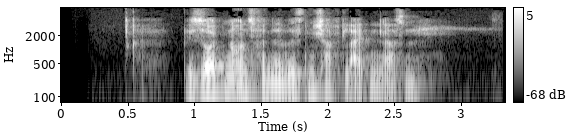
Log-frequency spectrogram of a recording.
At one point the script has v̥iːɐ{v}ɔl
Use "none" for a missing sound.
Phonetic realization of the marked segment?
z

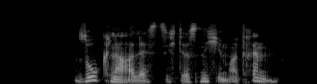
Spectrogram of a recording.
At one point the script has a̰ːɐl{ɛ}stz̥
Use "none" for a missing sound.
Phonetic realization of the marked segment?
ɛ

